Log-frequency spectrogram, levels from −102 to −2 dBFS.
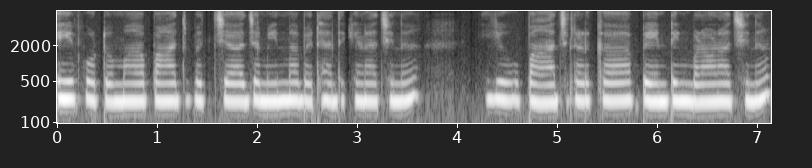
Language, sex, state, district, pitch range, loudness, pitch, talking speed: Garhwali, female, Uttarakhand, Tehri Garhwal, 230-235 Hz, -14 LUFS, 230 Hz, 135 wpm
